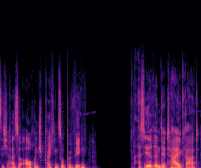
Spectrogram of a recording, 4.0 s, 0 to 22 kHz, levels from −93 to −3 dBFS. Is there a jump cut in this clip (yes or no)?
yes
